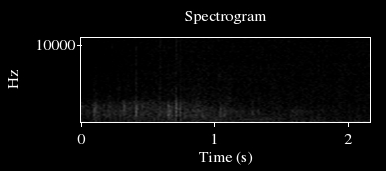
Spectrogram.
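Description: Faint audience applause with a few distinct claps in the first second, over a steady low hum.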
